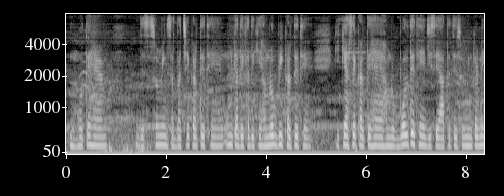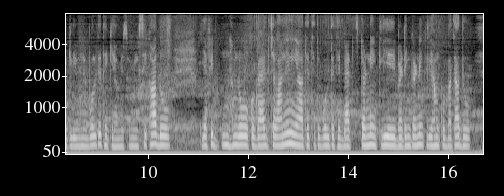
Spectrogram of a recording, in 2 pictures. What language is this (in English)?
Urdu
